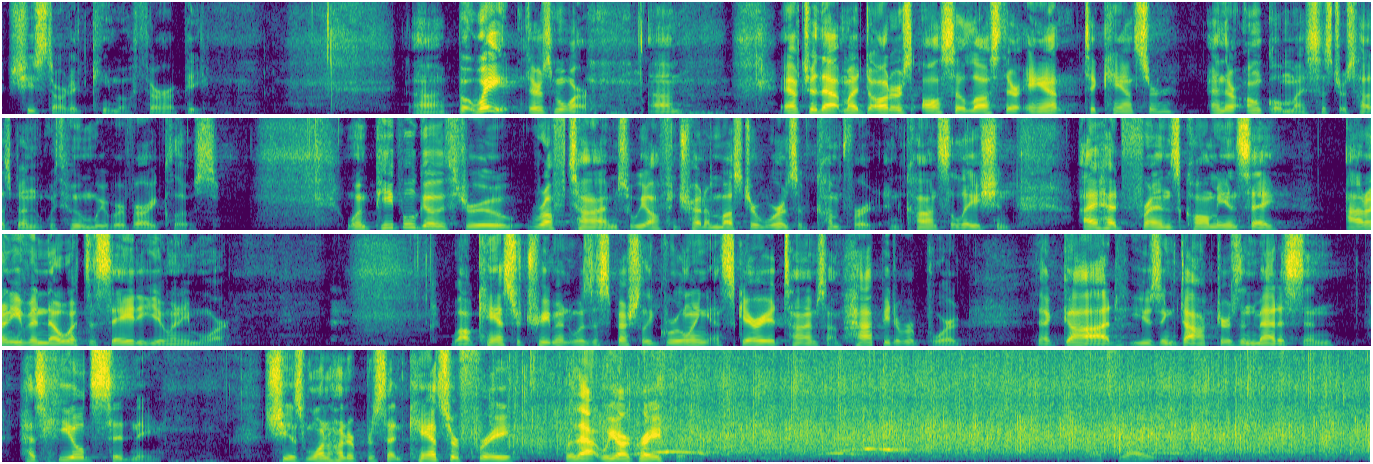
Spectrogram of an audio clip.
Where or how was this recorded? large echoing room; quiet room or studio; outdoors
large echoing room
